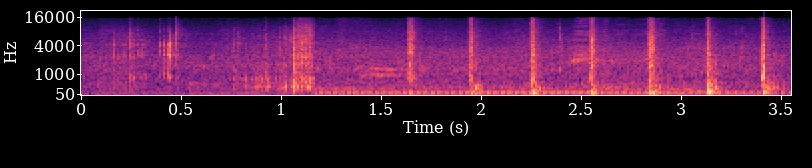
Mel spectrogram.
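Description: A wooden pestle pounds rhythmically into a wooden mortar with dull knocks.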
